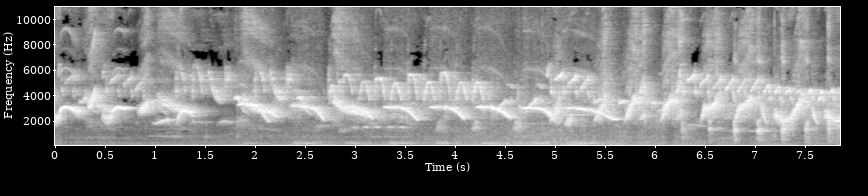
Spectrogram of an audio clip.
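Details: Tame caged Chinese hwamei with a high song, sold for contests: a loud sequence of downslurred whistles repeated in a steady pattern, with sharper clipped notes toward the end.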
